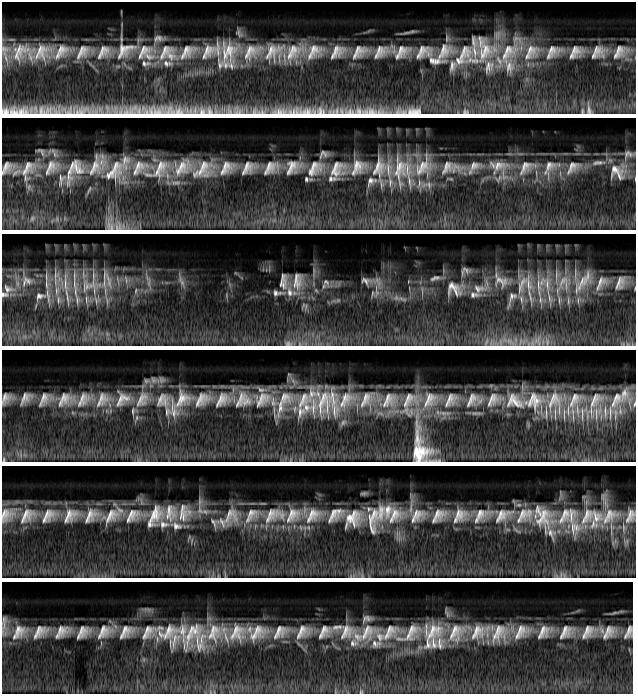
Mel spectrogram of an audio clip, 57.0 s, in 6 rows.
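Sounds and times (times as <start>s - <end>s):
fast high bird chirps: 34.7s - 35.2s
short bird calls: 34.7s - 35.2s.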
